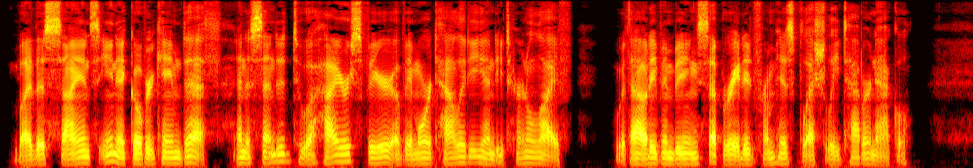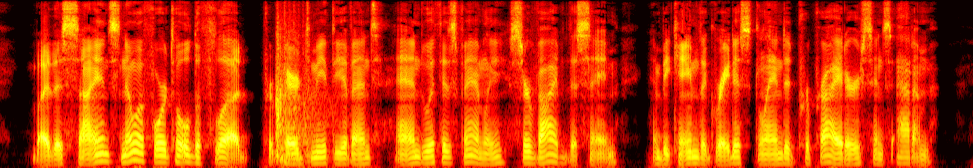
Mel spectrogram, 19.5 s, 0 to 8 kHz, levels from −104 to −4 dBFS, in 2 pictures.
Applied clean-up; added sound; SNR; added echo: none; Car; 10 dB; none.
